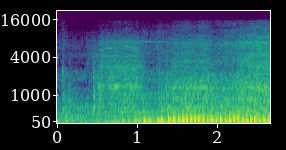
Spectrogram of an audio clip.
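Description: A motorcycle engine throbs loudly as it speeds up.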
